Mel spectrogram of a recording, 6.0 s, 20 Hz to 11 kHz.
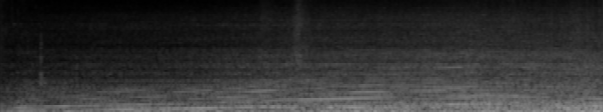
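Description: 2020 Nissan Sentra's 2.0-litre inline-four with CVT accelerating, heard from inside the cabin: an engine drone that climbs gradually in pitch and loudness, with road noise underneath.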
